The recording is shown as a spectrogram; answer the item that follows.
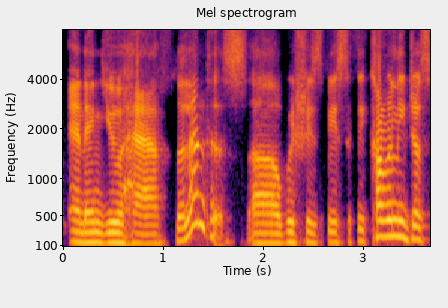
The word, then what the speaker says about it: Lelantus: What is Lelantis? Or Lelantis? Yeah, Lelantis. Yeah. Spell it. So Lelantus.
